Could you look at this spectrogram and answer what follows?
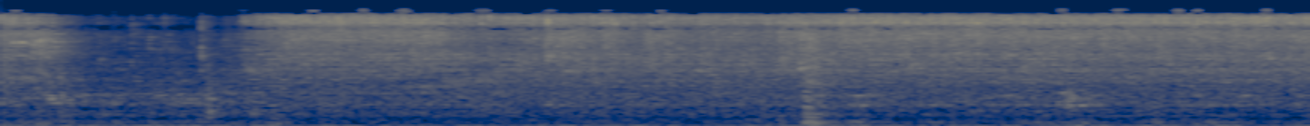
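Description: Water running from a bathroom sink tap: a steady hiss that thins out for about a second near the start.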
